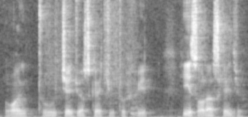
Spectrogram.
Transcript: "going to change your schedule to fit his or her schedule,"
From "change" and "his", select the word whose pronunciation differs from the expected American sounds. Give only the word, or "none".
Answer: his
